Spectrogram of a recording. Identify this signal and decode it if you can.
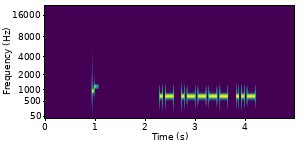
Morse code, heard as a keyed tone, about 22 wpm, 700 Hz. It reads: A1U
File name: practice / 22wpm / Three Letter-Number Combinations - 22wpm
